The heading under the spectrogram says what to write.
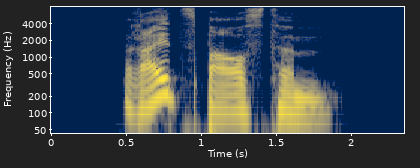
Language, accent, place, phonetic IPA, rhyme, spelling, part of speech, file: German, Germany, Berlin, [ˈʁaɪ̯t͡sbaːɐ̯stəm], -aɪ̯t͡sbaːɐ̯stəm, reizbarstem, adjective, De-reizbarstem.ogg
- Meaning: strong dative masculine/neuter singular superlative degree of reizbar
